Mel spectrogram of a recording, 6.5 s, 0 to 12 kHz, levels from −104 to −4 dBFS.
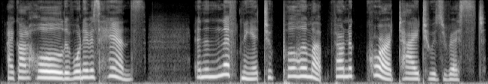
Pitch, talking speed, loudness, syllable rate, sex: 265 Hz, 210 wpm, -17 LUFS, 4.6 syllables/s, female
